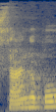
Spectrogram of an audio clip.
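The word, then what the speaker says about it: Tsangpo: पुत्र में बात करूं सांगपो हमेशा टी से शुरू होगा स में साइलेंट होता है तो ब्रह्मपुत्र में जो इसका तिब्बत में इसको बोला जाता है और इसमें जो होता टी साइलेंट होता है तो तब इसी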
